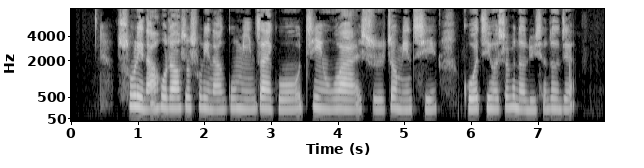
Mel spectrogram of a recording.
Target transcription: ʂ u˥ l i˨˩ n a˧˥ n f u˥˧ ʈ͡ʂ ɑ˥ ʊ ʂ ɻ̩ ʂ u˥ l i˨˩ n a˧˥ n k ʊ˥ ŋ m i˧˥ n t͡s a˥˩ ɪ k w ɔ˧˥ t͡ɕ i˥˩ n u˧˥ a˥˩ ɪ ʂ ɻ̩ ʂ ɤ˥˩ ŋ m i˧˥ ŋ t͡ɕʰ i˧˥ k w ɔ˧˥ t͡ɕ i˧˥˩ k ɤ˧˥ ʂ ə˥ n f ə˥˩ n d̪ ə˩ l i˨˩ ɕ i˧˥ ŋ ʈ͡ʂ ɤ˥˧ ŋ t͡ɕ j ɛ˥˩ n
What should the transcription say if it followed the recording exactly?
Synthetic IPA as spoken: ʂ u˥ l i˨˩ n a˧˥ n x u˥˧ ʈ͡ʂ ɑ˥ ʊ ʂ ɻ̩ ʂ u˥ l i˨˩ n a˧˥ n k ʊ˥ ŋ m i˧˥ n t͡s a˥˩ ɪ k w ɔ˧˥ t͡ɕ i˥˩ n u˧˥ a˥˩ ɪ ʂ ɻ̩ ʈ͡ʂ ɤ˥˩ ŋ m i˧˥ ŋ t͡ɕʰ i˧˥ k w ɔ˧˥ t͡ɕ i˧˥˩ x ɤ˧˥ ʂ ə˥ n f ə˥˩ n d̪ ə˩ l y˨˩ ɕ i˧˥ ŋ ʈ͡ʂ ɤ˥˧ ŋ t͡ɕ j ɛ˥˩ n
